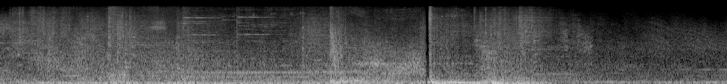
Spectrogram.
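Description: Game sound effects whoosh and clash as a character fights.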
